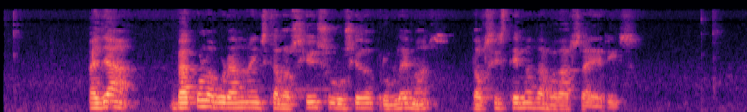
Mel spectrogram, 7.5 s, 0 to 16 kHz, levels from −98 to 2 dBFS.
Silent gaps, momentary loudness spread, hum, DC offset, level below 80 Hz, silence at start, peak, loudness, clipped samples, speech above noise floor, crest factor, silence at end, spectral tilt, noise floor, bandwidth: none; 13 LU; none; under 0.1%; -60 dBFS; 0.9 s; -4 dBFS; -24 LUFS; under 0.1%; 40 dB; 22 dB; 1.15 s; -6 dB/octave; -63 dBFS; 11.5 kHz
